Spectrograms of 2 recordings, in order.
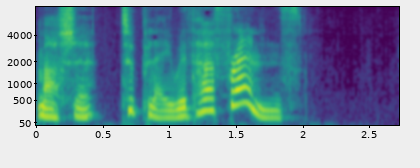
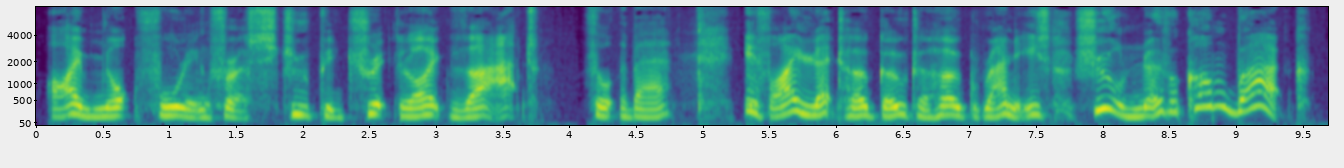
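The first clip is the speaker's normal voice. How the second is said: bossy bear; 4 semitones lower than usual. A narrator's reading. Big bear tells captured girl to work for him. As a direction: growl orders at the little girl.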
